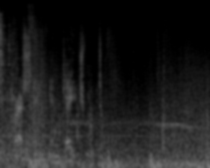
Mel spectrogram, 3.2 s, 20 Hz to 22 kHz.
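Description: Cannon barrage in the strategy game Anno 1800, a naval harbor assault: several booming artillery shots and rumbling impacts over a steady background, with a voice speaking briefly over the barrage.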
